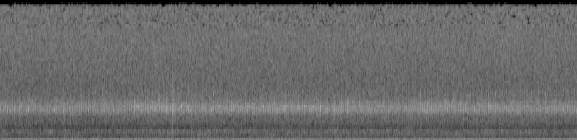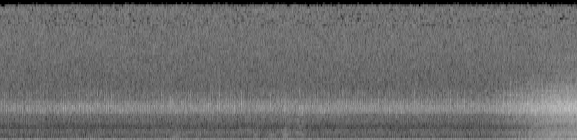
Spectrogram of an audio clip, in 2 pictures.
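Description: A small aircraft engine idles close by with a steady propeller throb.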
